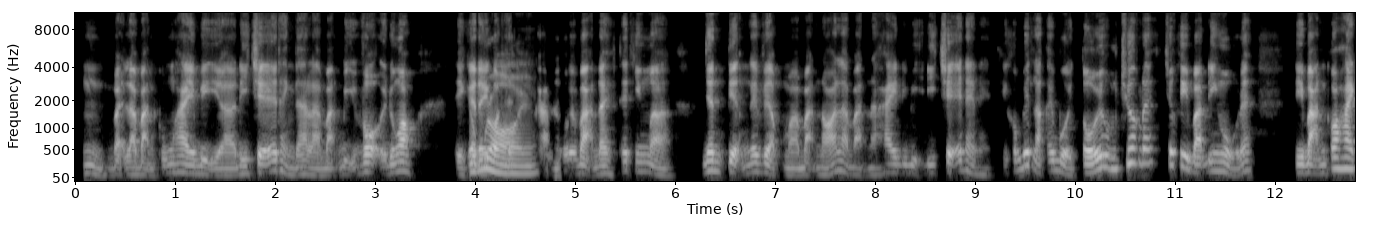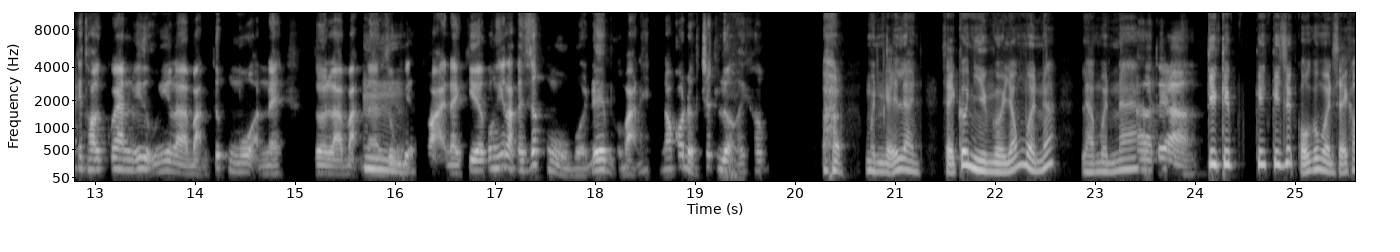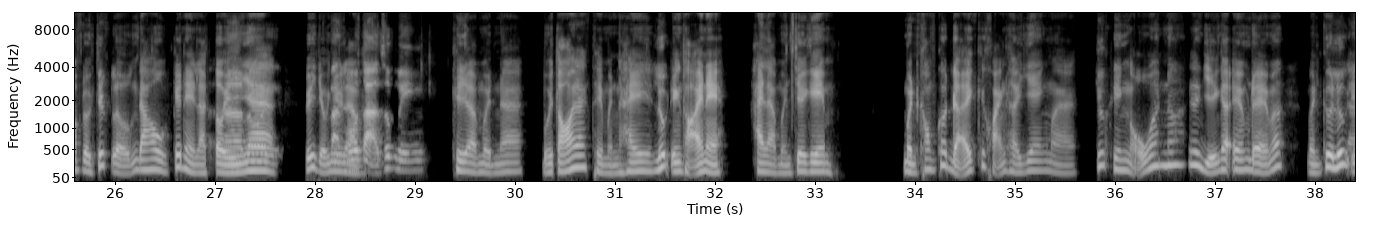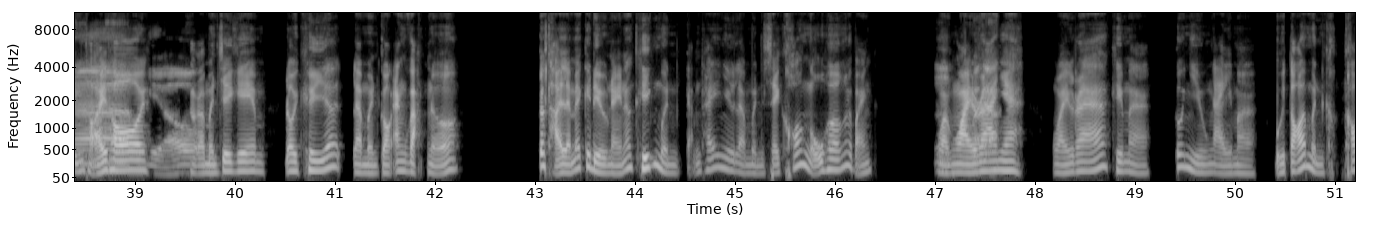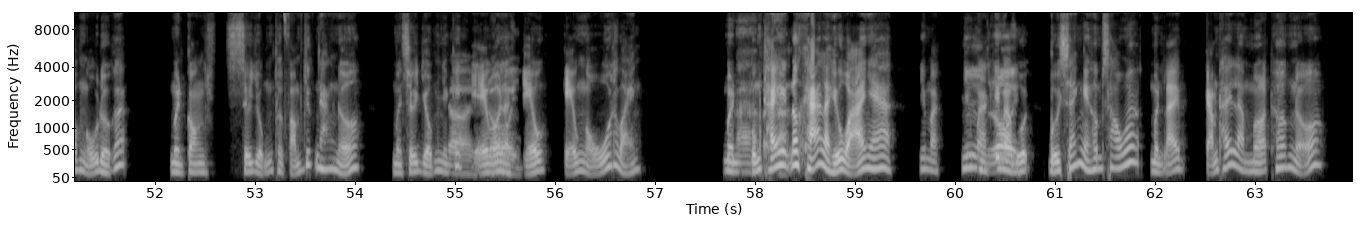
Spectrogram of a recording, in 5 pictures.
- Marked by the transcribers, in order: tapping; other background noise; chuckle; unintelligible speech
- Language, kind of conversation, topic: Vietnamese, advice, Làm sao để duy trì năng lượng ổn định suốt cả ngày?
